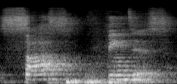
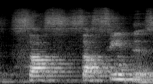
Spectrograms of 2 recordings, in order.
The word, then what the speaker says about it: Sosthenes: His name is Sosthenes. Sosthenes. That's how it's pronounced.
